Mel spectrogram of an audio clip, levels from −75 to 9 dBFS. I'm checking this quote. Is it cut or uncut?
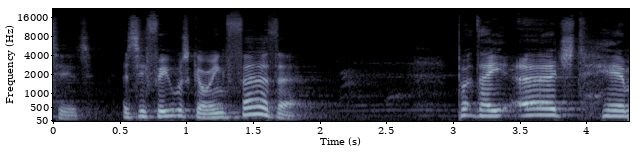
uncut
